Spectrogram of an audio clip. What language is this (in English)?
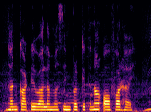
Magahi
